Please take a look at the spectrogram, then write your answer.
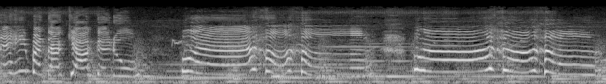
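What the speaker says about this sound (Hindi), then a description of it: "उसने किसी के रोने की आवाज सुनी" An animated girl's crying in a Hindi cartoon retelling of Anne of Green Gables, close, loud wailing sobs with rising and falling pitch, broken by short gasping breaths.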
